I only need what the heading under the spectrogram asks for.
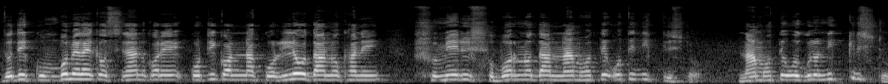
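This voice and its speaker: A man who sings devotional hymns slowly and breaks off to explain them casually to listeners. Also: high-pitched, fairly even intonation, fairly bright tone. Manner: chants slowly, then explains casually to viewers. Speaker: devotional singer and reader. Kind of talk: sung hymn recitation with spoken commentary.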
